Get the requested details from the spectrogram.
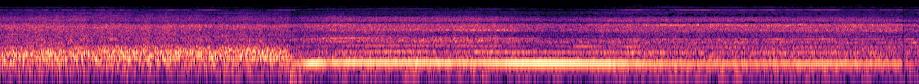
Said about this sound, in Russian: Итак, все готово к работе. И сейчас установим робот на окно и посмотрим, как он выполняет уборку. Вот робот включился.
